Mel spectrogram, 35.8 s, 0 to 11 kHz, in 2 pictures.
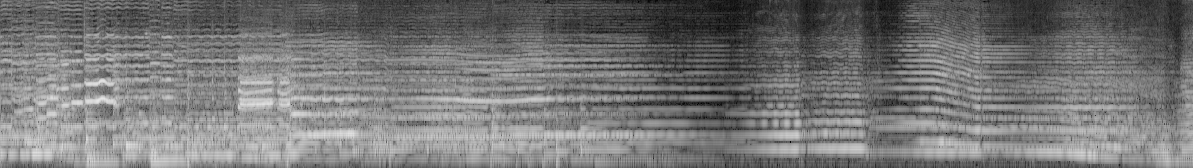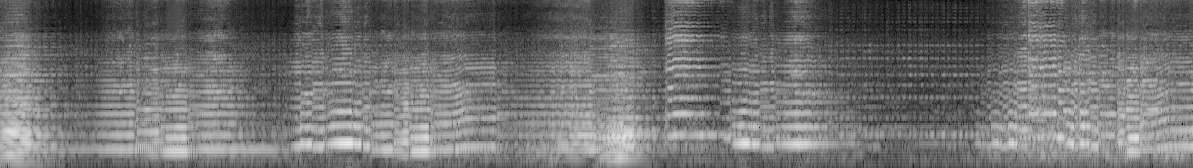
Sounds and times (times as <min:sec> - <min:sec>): String section: 0:00.0 - 0:35.7.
